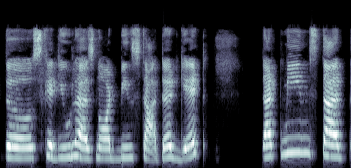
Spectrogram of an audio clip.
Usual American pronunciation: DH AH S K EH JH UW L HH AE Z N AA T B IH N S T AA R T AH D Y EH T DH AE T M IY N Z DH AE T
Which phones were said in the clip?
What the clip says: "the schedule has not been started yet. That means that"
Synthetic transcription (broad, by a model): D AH S K EH JH UW L HH AE Z N AA T B IH N S T AA R T AH D Y EH T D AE T M IY N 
